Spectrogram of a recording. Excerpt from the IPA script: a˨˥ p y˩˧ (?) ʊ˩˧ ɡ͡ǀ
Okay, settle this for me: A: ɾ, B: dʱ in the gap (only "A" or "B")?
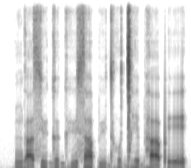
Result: B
